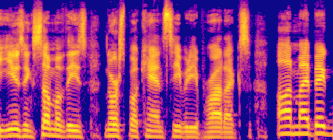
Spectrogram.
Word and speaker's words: Spokane: ever know who would ever know that it's pronounced Spokane unless you're from that area but regardless our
